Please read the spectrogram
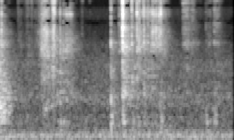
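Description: Faint rustling of yarn and cardboard being handled, with a few light clicks.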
